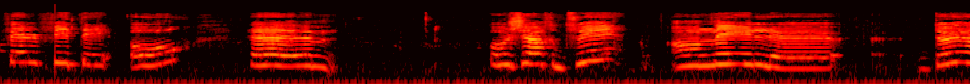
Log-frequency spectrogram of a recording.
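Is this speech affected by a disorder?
Yes: ataxia; degenerative.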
